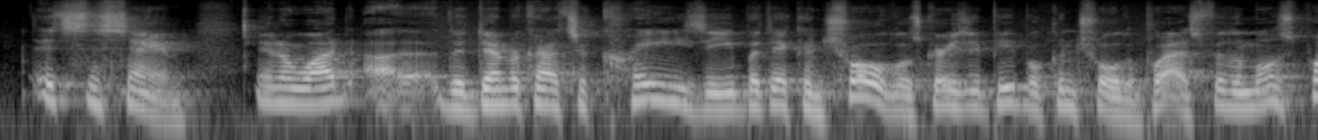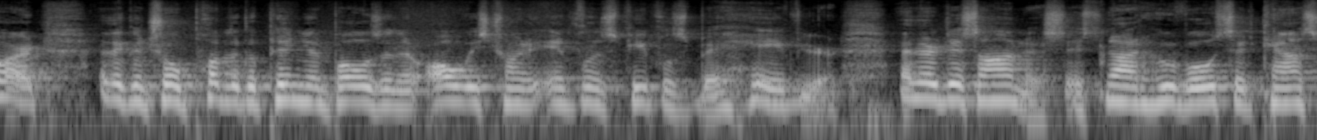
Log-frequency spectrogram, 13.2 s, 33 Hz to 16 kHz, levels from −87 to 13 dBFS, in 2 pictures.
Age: 60-79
